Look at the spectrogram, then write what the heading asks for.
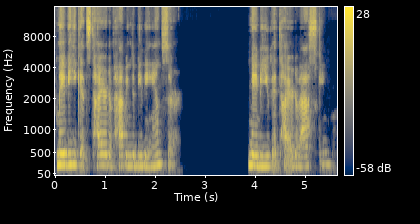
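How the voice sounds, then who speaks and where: Middle-aged woman, creaky dramatic reader. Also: a little high, level tone, measured pace, rough recording. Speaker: actor performing a literary piece. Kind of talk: dramatic monologue reading. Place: indoors, small plain room.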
